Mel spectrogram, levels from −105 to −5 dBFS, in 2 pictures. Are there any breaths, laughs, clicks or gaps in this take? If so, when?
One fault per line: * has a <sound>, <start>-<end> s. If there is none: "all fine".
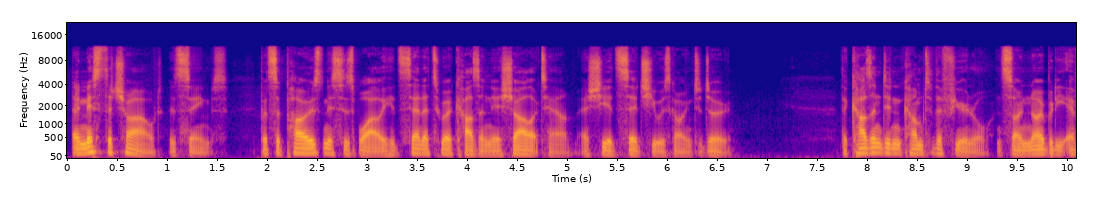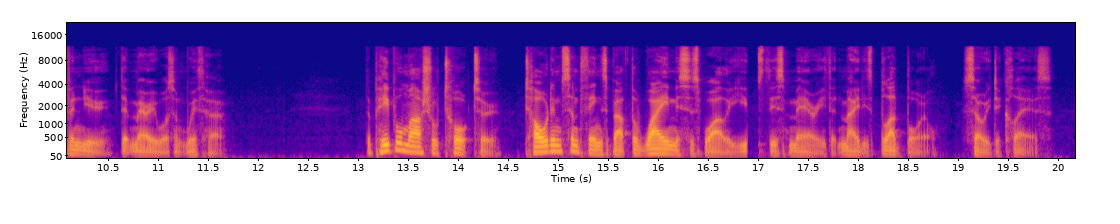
* has a dropout, 16.9-17.0 s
